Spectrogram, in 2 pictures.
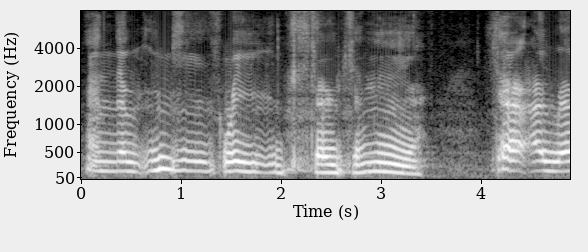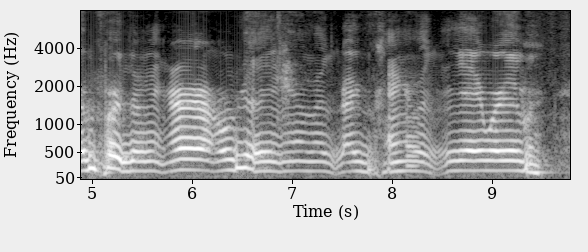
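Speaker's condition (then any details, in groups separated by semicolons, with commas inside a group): Cerebral palsy; neck surgery went badly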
